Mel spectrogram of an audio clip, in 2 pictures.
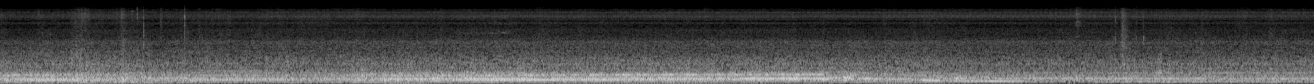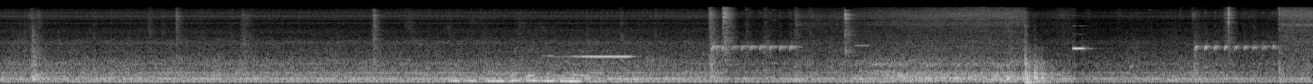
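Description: A vehicle engine hums steadily from inside the vehicle, dropping in pitch as it slows down.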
